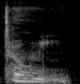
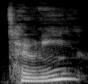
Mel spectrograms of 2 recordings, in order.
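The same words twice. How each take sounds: First: The name is called in a stern way. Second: The name is called like a question.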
